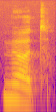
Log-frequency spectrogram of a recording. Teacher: Le D est précédé par une voyelle, donc elle devient sourde à la fin.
